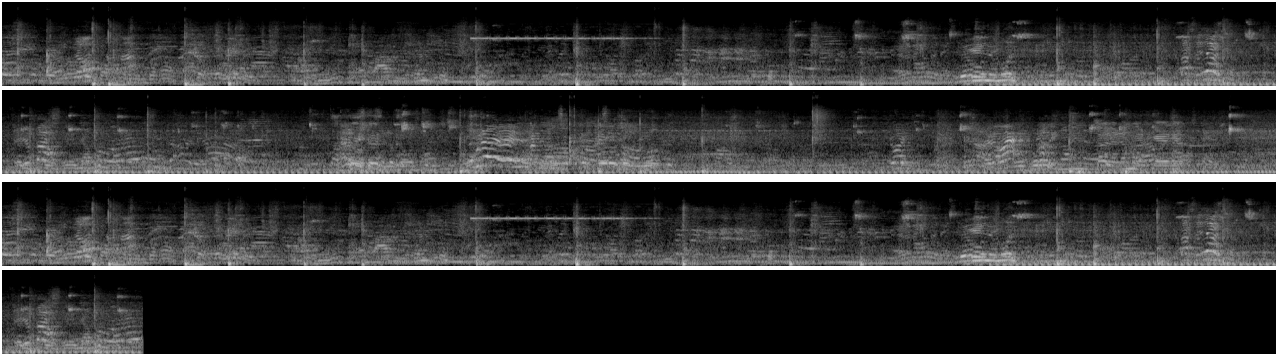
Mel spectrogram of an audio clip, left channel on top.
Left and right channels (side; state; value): right; drops out; at 14.2 s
